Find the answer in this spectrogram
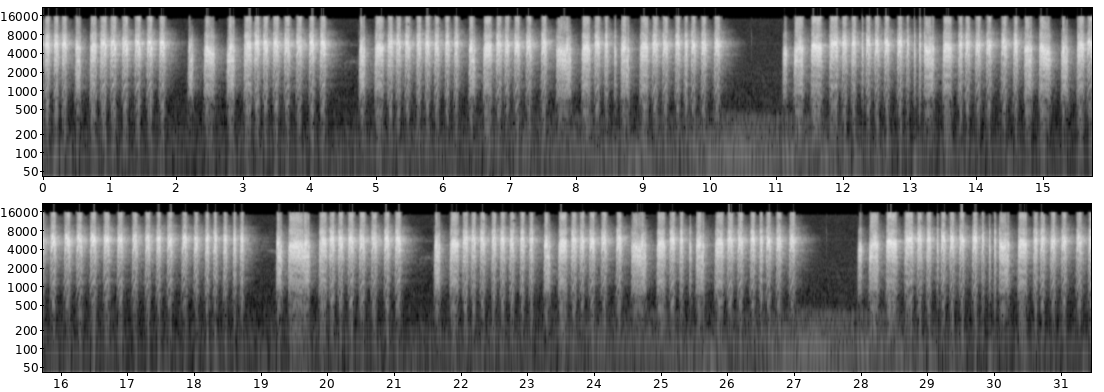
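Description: White-breasted woodswallow (kekep) calling in fast runs of short, high, rapidly repeated notes. The runs last a few seconds and are broken by brief pauses.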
